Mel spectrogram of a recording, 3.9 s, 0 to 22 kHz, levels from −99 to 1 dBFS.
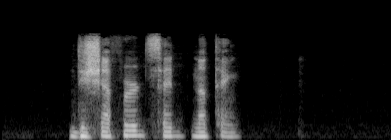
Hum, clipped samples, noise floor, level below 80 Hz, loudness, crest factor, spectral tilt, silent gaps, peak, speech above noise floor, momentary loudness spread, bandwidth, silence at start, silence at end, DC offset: none; under 0.1%; -85 dBFS; -62 dBFS; -22 LUFS; 24 dB; -2.5 dB/octave; none; -4 dBFS; 61 dB; 18 LU; 8.2 kHz; 0.7 s; 1.55 s; under 0.1%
